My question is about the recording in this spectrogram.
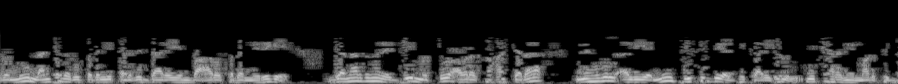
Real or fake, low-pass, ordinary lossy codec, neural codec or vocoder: real; 3.6 kHz; none; none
